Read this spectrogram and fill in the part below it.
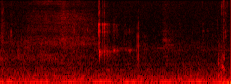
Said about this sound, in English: I'm going to take a sip of my booze because I can do that whenever.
